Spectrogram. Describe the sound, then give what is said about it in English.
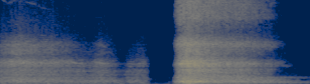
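Deep breathing during a seated, cross-legged breathing exercise: a long, airy breath sound, a brief silent pause, then another sustained breath that slowly fades. No one speaks. “Take a deep breath in to the count of five.”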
